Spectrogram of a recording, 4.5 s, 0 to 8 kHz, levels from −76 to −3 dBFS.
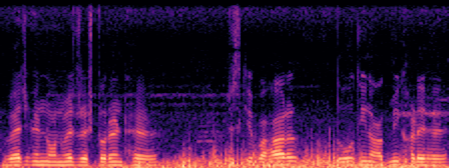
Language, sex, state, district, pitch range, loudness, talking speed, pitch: Hindi, male, Chhattisgarh, Raipur, 155-160 Hz, -16 LUFS, 160 wpm, 160 Hz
